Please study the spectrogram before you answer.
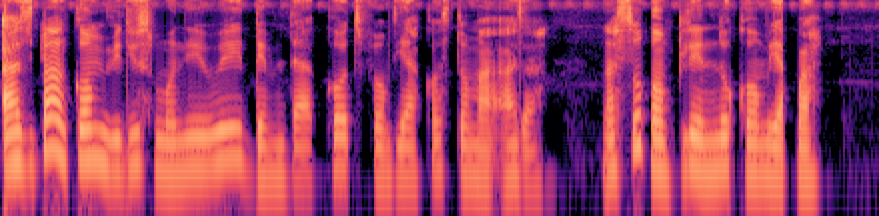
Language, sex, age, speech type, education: Nigerian Pidgin, female, 30-45, spontaneous, secondary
